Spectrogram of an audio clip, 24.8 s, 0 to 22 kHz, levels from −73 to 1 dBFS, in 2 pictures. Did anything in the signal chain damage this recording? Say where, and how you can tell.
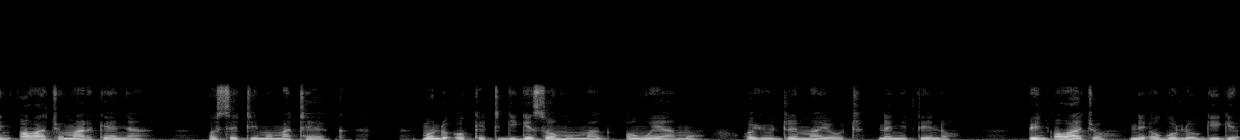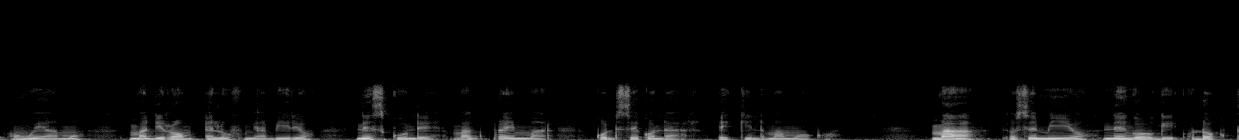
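Yes. All of the damage comes from the network and the receiver's jitter buffer. The audio passes through an Opus call codec whose sound is limited to about 8 kHz, consistent with a roughly 32 kbps setting.

Right after "osetimo matek" there are two short stalls from late packets. At 3.29 to 3.38 s the speech holds one sound for about 62 ms, with a faint buzzy sustain. At 3.52 to 3.58 s a similar hold lasts about 46 ms. In both cases a packet missed its playout time, so the receiver stretched the last sound until the packet arrived. Nothing is lost, but the timing slips slightly each time.

At 3.68 to 4.02 s, just before "mondo oket gige somo", there is a longer call audio freeze. The last sound briefly smears into a decaying buzz, then goes quiet for about 0.27 s, and the speech resumes exactly where it stopped. 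This is likely a burst of held-up packets that drained the jitter buffer completely. The content is delayed rather than dropped, so a gap has been inserted into the speech.

Two passages have a jitter buffer speed-up. From 9.19 to 11.37 s the speech runs about 13% fast, and from 14.39 to 15.53 s, leading into "ne sikunde", about 12% fast. The pitch stays natural, but delivery sounds hurried. The buffer held more audio than it aims for. The receiver shed roughly 0.3 s and 0.15 s respectively by trimming many small pitch-period slices.

From 16.80 to 19.23 s the speech turns choppy. This is repeated packet loss with a robotic sound. There are 15 separate dropouts, each no longer than about 30 ms. Each one is patched by extending the preceding sound, which covers about 13% of the stretch. Some speech is actually missing here, and the rapid succession of patches produces the mechanical, robotic texture.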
